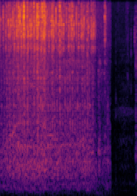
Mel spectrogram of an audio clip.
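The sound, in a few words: sewing machine stitching quilt binding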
